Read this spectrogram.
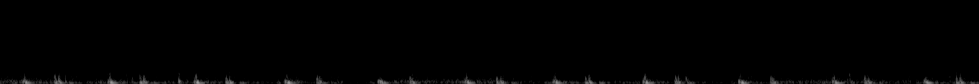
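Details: Heart recorded lying on the back: soft, steady paired heart thumps at about 66 beats a minute with faint low background hum; heart sounds.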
